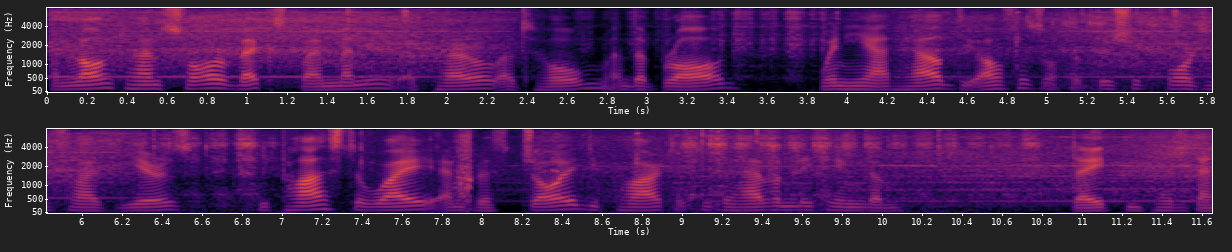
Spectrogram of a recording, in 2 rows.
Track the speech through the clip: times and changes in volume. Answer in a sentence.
You can hear the speech from 0.0 to 10.1 s, at a steady volume; and briefly from 10.9 to 11.6 s.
